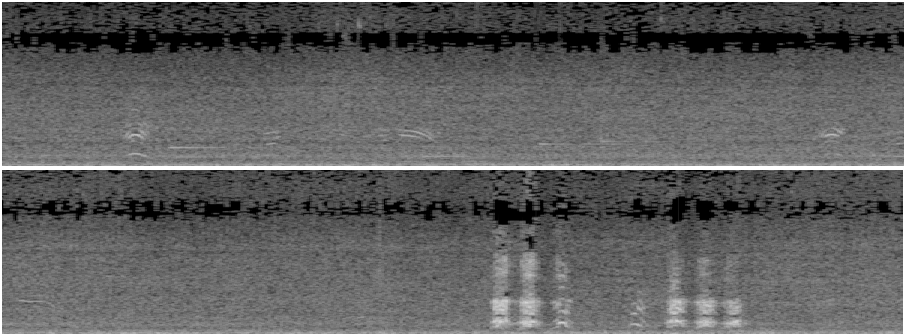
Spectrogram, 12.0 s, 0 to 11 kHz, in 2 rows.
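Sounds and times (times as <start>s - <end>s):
surf and wind rumble: 0.0s - 12.0s
small dog yipping: 9.3s - 11.0s.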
